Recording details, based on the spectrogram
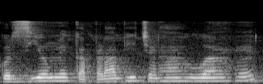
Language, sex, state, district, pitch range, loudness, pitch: Hindi, male, Uttar Pradesh, Lucknow, 140-160 Hz, -15 LUFS, 155 Hz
